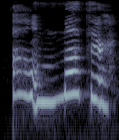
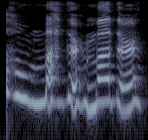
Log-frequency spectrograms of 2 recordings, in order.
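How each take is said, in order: First: Much higher, louder joyful cry; thrilled girl cries out to her mother, louder; excited cry. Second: Laughing with half sob. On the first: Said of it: "cried Elnora". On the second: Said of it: "laughed Elnora, with a half sob in her voice". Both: A narrator's reading.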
